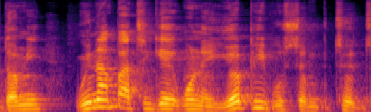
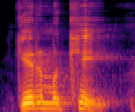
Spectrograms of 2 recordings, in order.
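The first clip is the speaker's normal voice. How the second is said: ordinary talk, nothing marked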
